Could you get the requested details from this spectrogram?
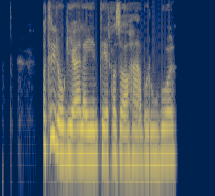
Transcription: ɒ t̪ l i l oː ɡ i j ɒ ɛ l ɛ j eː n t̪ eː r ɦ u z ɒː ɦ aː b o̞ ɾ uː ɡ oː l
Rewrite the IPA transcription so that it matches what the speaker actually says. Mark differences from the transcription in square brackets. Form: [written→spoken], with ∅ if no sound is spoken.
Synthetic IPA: ɒ t̪ [l→r] i l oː ɡ i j ɒ ɛ l ɛ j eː n t̪ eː r ɦ [u→ɒ] z ɒː ɦ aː b o̞ ɾ uː [ɡ→b] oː l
